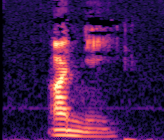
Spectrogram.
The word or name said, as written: Annie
